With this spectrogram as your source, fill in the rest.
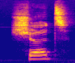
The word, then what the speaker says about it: should: Calm, half, talk, walk, would, should, could, calf, salmon. So these are examples when the L is not pronounced. But remember, the rule is not pronounced after the vowels A, O, or U.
